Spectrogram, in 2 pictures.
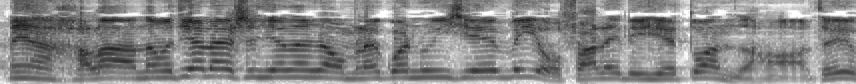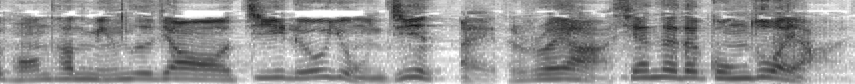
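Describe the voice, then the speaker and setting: A man hosting a casual show, telling joke stories in an animated way, with exclamations. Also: sits high, fast talker, hardly any pauses. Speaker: host reading joke submissions. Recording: steady background music under voice. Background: background music.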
